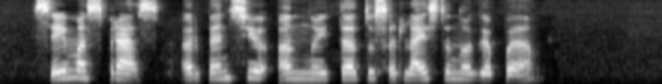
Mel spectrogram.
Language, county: Lithuanian, Vilnius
